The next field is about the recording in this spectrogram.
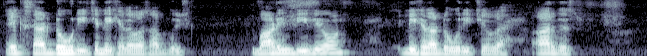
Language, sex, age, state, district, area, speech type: Dogri, male, 30-45, Jammu and Kashmir, Reasi, rural, spontaneous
